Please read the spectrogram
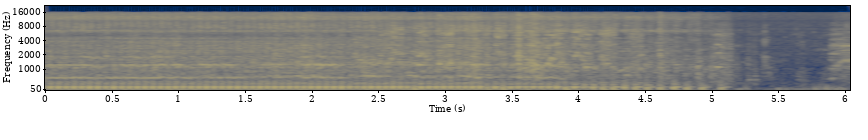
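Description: Small motorcycle engine running with a fast, even exhaust beat; the beat slows toward the end and stops about five seconds in.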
